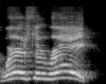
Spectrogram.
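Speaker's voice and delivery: loud, high yell to someone upstairs; shouting up. Acted. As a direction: holler it up the stairs. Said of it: "he shouts up".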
